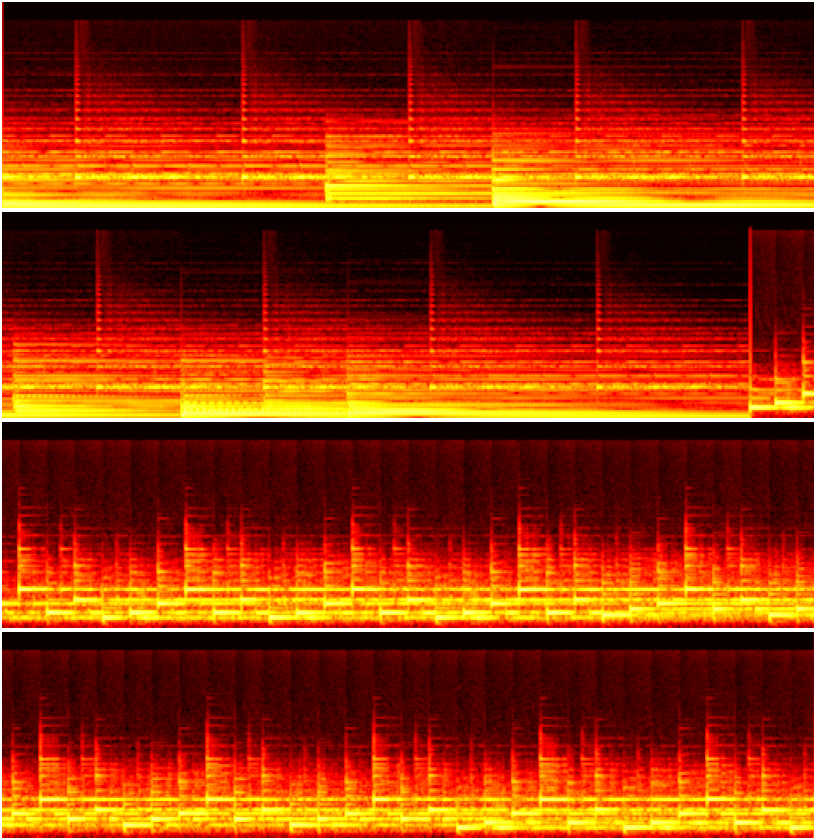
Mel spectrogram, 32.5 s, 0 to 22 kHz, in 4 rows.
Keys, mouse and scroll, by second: 10.6 double click, 13.2 e.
